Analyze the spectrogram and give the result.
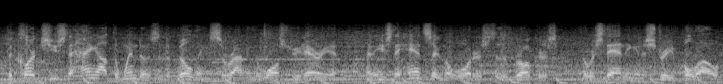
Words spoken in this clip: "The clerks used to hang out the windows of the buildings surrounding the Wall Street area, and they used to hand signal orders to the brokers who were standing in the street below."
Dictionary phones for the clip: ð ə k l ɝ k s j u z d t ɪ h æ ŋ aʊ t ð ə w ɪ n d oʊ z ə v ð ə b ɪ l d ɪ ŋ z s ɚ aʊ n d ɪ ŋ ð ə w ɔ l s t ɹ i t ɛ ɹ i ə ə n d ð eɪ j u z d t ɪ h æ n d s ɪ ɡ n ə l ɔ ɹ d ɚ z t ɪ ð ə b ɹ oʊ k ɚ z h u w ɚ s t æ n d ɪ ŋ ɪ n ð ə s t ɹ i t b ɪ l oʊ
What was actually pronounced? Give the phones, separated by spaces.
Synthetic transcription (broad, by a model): ð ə k l ɝ k s j u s t ɪ h æ ŋ aʊ t ð ə w ɪ n d oʊ z ə v ð ə b ɪ l d ɪ ŋ z s ɚ aʊ n d ɪ ŋ ð ə w ɔ l s t ɹ i t ɛ ɹ i ə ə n ð eɪ j u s t ɪ h æ n d s ɪ ɡ n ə l ɔ ɹ d ɚ z t ɪ ð ə b ɹ oʊ k ɚ z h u w ɚ s t æ n d ɪ ŋ ɪ n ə s t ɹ i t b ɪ l oʊ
